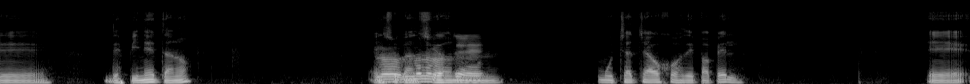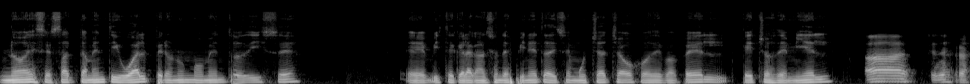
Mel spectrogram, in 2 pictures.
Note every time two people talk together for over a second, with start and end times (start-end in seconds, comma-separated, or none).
3.7-5.0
